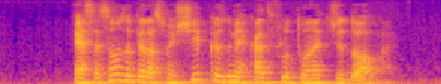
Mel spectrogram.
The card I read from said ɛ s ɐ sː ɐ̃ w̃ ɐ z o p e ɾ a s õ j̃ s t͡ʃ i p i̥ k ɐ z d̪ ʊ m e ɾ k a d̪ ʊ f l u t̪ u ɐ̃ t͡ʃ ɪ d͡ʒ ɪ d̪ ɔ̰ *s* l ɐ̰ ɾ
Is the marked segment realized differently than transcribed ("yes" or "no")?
yes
